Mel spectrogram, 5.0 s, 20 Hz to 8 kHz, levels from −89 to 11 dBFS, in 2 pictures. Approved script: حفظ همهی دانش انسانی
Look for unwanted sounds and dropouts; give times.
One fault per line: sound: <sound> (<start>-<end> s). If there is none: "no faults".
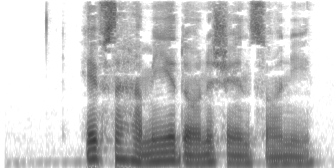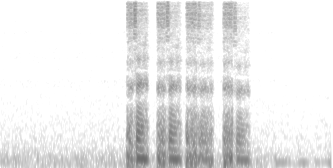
sound: laugh (3.5-4.4 s)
